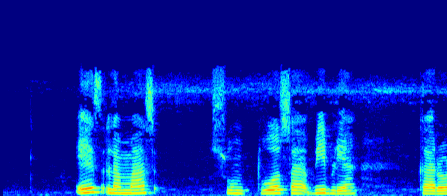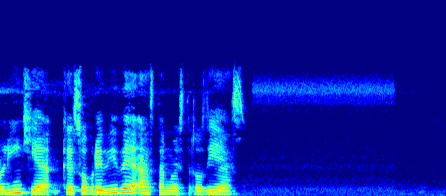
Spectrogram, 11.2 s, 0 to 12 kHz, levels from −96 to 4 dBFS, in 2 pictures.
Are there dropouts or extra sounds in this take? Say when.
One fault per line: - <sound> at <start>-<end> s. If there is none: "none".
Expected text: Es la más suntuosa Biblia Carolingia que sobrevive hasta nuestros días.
none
